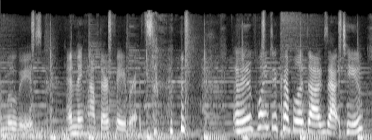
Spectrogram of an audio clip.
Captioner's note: laughter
